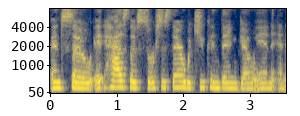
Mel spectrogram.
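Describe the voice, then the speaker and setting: The speaker has a normal speaking voice and keeps a moderate pace. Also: woman. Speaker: education technology trainer. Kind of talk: tutorial presentation.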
